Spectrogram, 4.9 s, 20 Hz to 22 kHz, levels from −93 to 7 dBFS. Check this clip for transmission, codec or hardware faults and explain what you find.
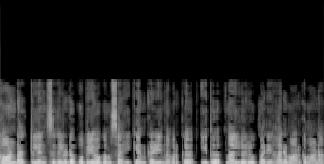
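Two codec faults are audible in this speech clip: a bandwidth-limited, artificially rebuilt treble throughout, and one pre-echo.

HE-AAC compression runs through the whole clip. Nothing is present above 11.1 kHz. The damage is heavy, which fits a very low bitrate around 12 kbps. The likely cause is HE-AAC with spectral band replication. Only the lower spectrum is truly coded. The treble is synthesised by copying lower bands upward under a rough envelope. Its harmonics no longer match the real ones. Sibilants come out gritty, metallic or lispy.

A pre-echo occurs at 2.2 s, just before "കഴിയുന്നവർക്ക് ഇത് നല്ലൊരു". It spreads over about 18 ms. A sharp onset landed late in a transform block. The codec spread its quantisation noise across that whole block. Noise scaled for the loud attack leaked into the quiet gap ahead of it. 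The result is a brief hiss before the onset, and the attack itself sounds softened and smeared.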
